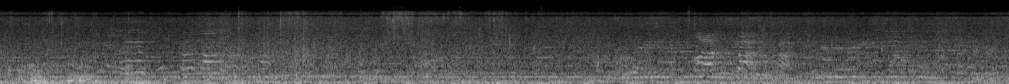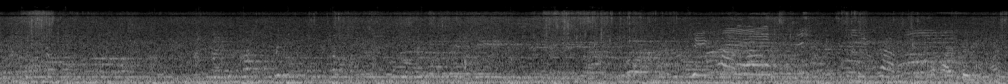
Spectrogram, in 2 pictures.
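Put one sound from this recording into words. Water splashes and laps in a large echoing pool.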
